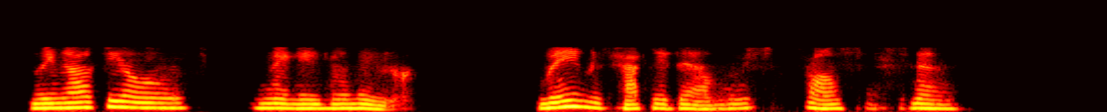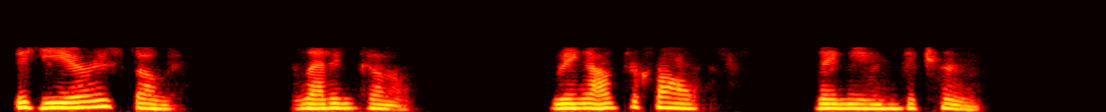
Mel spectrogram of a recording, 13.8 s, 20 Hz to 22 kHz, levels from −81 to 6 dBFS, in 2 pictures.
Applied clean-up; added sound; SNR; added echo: neural mask model Resemble Enhance denoiser.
